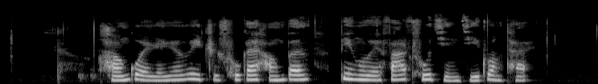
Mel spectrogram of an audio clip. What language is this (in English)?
Chinese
